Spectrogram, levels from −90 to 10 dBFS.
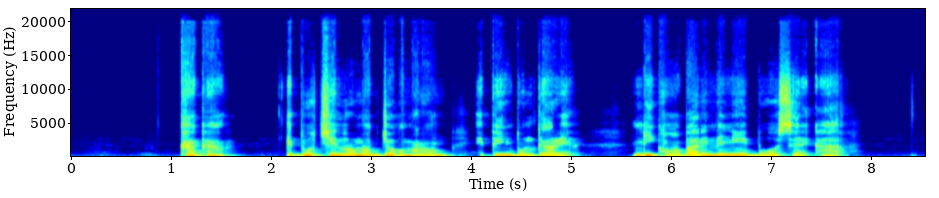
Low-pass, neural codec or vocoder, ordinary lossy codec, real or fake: none; codec, 44.1 kHz, 2.6 kbps, SNAC; none; fake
